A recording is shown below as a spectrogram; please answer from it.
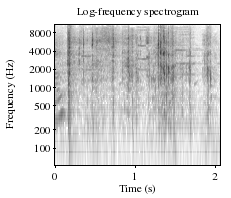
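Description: Irregular clicks and knocks of an item being worked out of tight packaging by hand, with a voice heard briefly.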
